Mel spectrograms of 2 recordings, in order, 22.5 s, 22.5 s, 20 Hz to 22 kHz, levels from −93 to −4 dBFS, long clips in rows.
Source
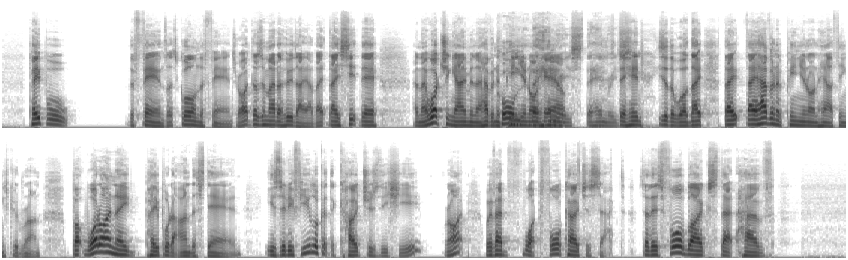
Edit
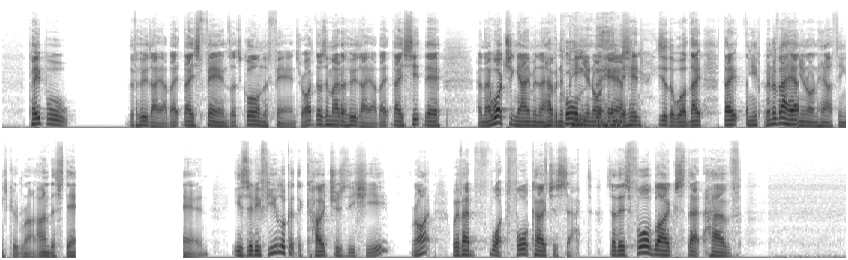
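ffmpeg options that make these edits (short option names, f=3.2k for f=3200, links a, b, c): -filter_complex "[0:a]asplit=8[a][b][c][d][e][f][g][h];[a]atrim=end=1.772[i];[b]atrim=start=3.708:end=4.562[j];[c]atrim=start=1.768:end=7.412[k];[d]atrim=start=8.268:end=9.942[l];[e]atrim=start=9.938:end=10.612,asetpts=PTS-STARTPTS,areverse[m];[f]atrim=start=10.608:end=11.702[n];[g]atrim=start=13.568:end=14.1,asetpts=PTS-STARTPTS,afade=t=out:st=0.528:d=0.004:c=hsin,apad=pad_dur=1.44[o];[h]atrim=start=14.1,asetpts=PTS-STARTPTS,afade=t=in:d=0.004:c=hsin[p];[i][j]acrossfade=d=0.004:c1=hsin:c2=hsin[q];[q][k]acrossfade=d=0.004:c1=hsin:c2=hsin[r];[r][l]acrossfade=d=0.004:c1=hsin:c2=hsin[s];[s][m]acrossfade=d=0.004:c1=hsin:c2=hsin[t];[t][n]acrossfade=d=0.004:c1=hsin:c2=hsin[u];[o][p]concat=n=2:v=0:a=1[v];[u][v]acrossfade=d=0.004:c1=hsin:c2=hsin"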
